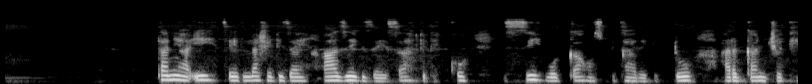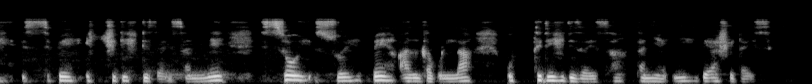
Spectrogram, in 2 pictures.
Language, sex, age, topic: Gamo, female, 25-35, government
